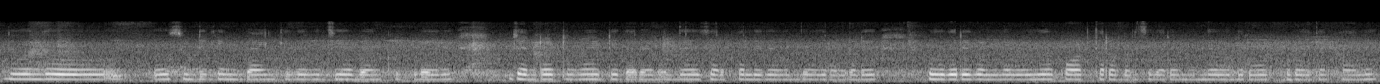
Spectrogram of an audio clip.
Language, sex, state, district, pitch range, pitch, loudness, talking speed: Kannada, female, Karnataka, Dakshina Kannada, 225-235 Hz, 230 Hz, -16 LUFS, 105 wpm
